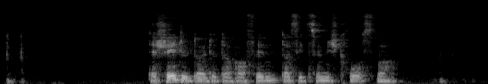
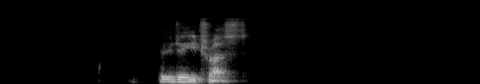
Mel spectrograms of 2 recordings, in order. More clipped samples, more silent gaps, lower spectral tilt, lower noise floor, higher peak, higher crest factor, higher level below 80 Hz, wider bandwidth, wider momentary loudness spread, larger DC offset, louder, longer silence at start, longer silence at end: neither; neither; about the same, -6.5 dB/octave vs -6 dB/octave; second, -69 dBFS vs under -90 dBFS; about the same, -8 dBFS vs -6 dBFS; about the same, 22 dB vs 22 dB; first, -50 dBFS vs -60 dBFS; first, 11.5 kHz vs 9.2 kHz; about the same, 10 LU vs 11 LU; neither; second, -29 LUFS vs -23 LUFS; second, 0.05 s vs 1.6 s; second, 0.4 s vs 2.35 s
